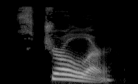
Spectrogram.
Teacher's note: here stroller can be said with the consonant sound ch. Stroller. Remember to round your lips to include the W sound in the O vowel sound. · When the t hits the r in English, many times it becomes the ch sound.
